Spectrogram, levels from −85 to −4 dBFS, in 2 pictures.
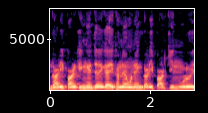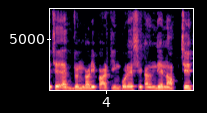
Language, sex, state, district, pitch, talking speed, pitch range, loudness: Bengali, male, West Bengal, North 24 Parganas, 130 Hz, 165 wpm, 125-135 Hz, -15 LUFS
